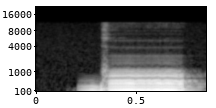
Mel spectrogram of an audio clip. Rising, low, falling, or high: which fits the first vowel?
low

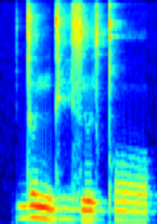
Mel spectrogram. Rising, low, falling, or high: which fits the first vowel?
falling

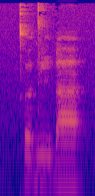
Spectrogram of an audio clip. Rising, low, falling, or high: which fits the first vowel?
high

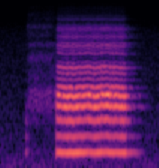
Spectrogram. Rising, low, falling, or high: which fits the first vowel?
high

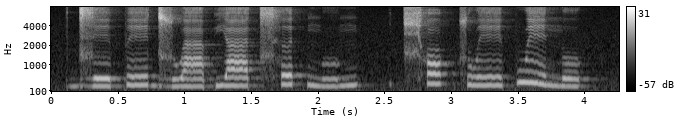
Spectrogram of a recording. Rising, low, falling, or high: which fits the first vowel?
low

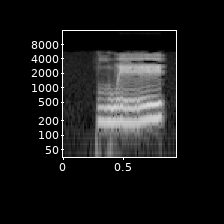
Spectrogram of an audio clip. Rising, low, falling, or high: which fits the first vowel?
rising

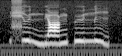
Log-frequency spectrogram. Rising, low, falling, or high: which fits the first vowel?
falling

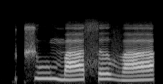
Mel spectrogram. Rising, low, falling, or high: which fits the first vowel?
high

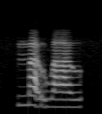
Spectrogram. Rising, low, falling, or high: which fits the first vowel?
falling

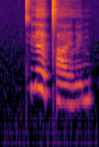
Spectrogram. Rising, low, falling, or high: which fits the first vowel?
falling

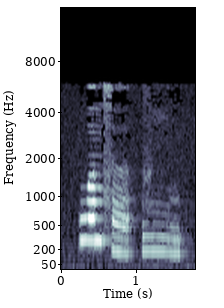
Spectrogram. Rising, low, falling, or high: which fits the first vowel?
high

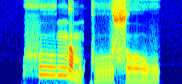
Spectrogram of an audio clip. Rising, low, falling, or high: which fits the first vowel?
high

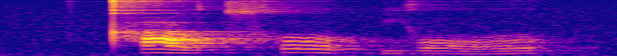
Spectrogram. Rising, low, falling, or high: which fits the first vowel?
falling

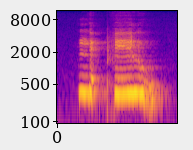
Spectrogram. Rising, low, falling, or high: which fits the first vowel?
high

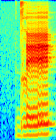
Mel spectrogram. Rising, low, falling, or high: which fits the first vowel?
rising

